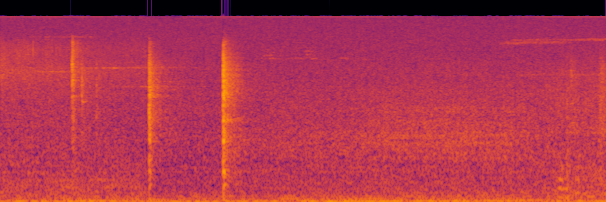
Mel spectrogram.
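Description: Three knocks on a front door with its small metal door knocker, about three-quarters of a second apart, each louder than the last.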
